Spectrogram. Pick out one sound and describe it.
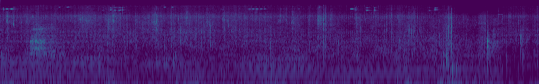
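A bicycle's frame rattles and clunks over bumps.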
